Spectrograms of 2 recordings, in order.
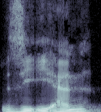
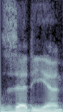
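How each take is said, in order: First: The letter Z is said as zee. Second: The letter Z is said as zed.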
